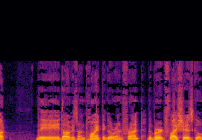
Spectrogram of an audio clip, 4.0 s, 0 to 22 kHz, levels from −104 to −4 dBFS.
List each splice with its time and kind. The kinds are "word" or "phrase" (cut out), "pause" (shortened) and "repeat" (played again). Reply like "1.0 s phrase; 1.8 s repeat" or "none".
2.9 s pause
